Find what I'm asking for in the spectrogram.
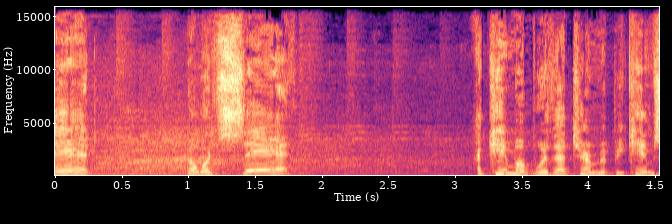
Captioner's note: crowd laughing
